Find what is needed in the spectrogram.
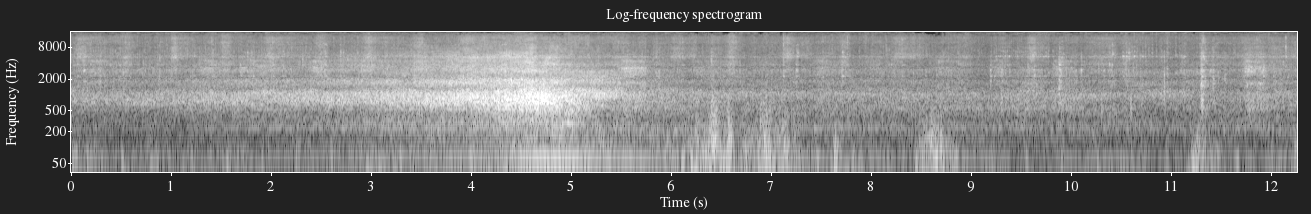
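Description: Wind rushing over an action camera's microphone on a moving bicycle, over a steady low road rumble. A louder rushing swell builds to a peak about halfway through and fades, and a few short knocks follow.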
